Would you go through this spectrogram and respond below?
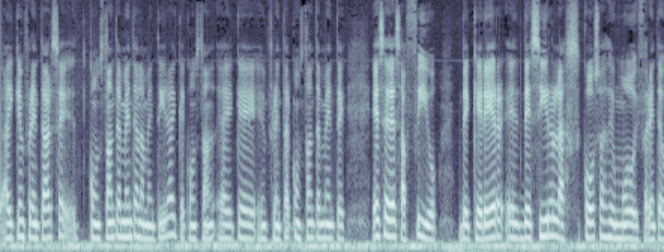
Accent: Santiago de Cuba, Cuba; born there; Nací en Cuba, soy ciudadana cubana.

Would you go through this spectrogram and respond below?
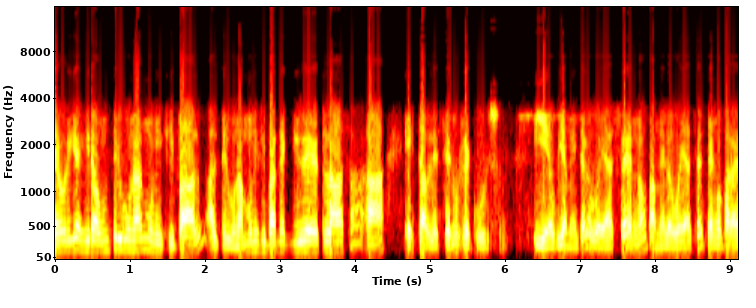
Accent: Cuba; yo sencillamente soy un ciudadano cubano

